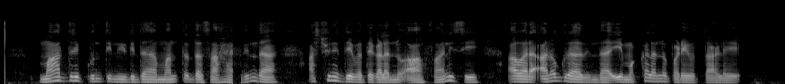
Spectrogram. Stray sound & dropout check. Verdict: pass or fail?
fail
